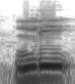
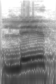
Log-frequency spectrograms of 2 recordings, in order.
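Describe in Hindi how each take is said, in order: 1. स्वर साफ़ 'ee' की आवाज़ है। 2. स्वर 'ay' की आवाज़ है। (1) "इसको पढ़ना है ली" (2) "ये ले मजहूल है, ले नहीं पढ़ना"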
